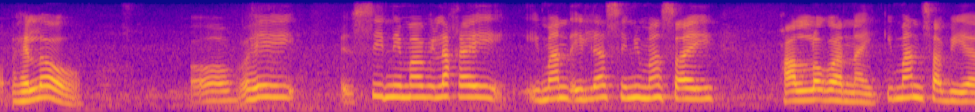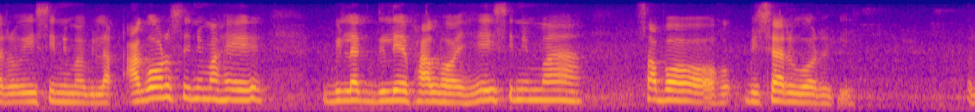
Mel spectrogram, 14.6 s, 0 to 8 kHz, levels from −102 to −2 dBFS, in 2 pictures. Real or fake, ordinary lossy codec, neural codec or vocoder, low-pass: real; none; none; 7.2 kHz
